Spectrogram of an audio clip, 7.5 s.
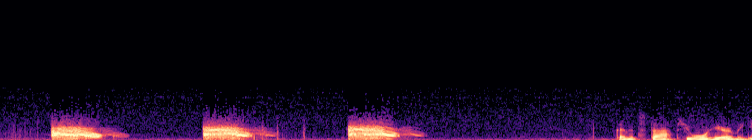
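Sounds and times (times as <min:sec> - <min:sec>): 
voice imitating a strange bird call: 0:00.5 - 0:01.3, 0:02.0 - 0:02.8, 0:03.5 - 0:04.3
speech: 0:06.2 - 0:07.5.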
